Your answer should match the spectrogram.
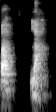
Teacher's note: there are two light syllables. You've got a short vowel followed by end of syllable, ba, la, short vowel, short vowel.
